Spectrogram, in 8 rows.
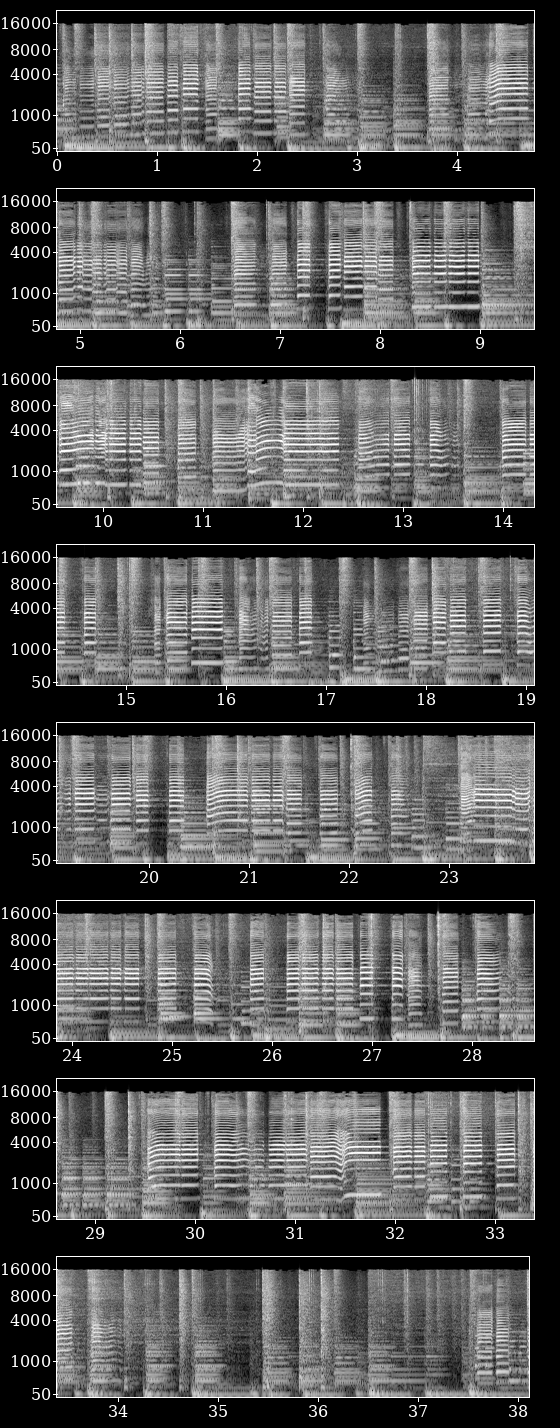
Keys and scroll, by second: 14.9 super+c, 15.2 super+v, 21.9 super+d.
